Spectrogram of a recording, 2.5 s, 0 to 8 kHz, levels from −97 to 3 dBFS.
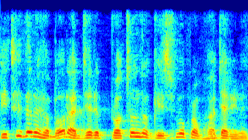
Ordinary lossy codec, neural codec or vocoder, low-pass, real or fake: none; codec, 16 kHz, 1.1 kbps, Voila-Tokenizer; 7.2 kHz; fake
